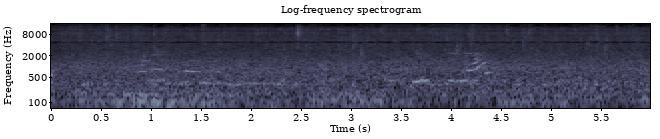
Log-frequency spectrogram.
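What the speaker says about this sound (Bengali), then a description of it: "বৃষ্টি জোরে হচ্ছে না" Rain falling steadily outdoors, a dense and even hiss of drops that stays at the same loudness throughout.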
